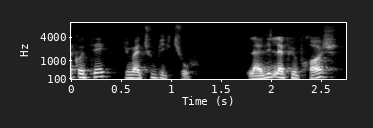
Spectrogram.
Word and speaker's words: Machu Picchu: que nous avons visité c'est le Machu pikchu il faut bien le prononcer de cette manière-l parce que c'est vraiment le terme quichoix alors le matchu pikchu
